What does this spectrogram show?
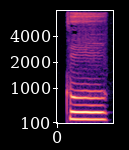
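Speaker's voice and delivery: gu high and level; first tone. Shown as a demonstration. Teacher sings gu for students to repeat, first tone. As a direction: hold gu on one high, even pitch. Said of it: "sing the four tones of this combination".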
